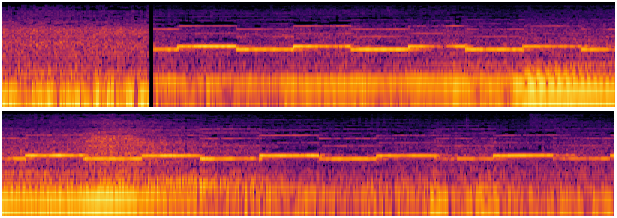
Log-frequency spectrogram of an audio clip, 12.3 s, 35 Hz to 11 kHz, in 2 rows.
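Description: Emergency vehicle two-tone siren, switching back and forth between a high and a low note about every 0.6 s, starting suddenly about a second and a half in, over the low hum of a running vehicle engine that swells in the middle.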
